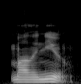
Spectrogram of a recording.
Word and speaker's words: Molyneux: How do they pronounce it? How do you say it again? I say Dave Molyneux. Molyneux.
